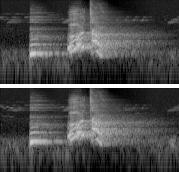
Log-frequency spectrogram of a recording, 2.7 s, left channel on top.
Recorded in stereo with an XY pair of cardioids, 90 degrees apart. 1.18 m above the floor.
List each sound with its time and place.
0.4 s a sneeze: 5° left, 0.5 m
